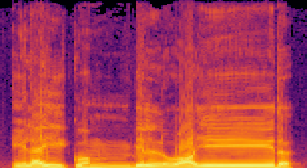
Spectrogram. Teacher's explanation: এরপরে ইলাইকুম, কাফ মিম পেশ কুম, মিম সাকিনের পরে বা অক্ষর, এখানে নাকের বাসিতে নিয়ে গোপন করে গুন্নাহ করতে হবে।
